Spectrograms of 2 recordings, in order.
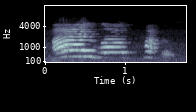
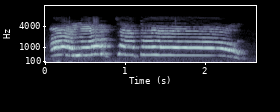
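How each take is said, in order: First: Slow, even statement read; declarative example. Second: Sung out, much higher, louder and very slow; exclaimed. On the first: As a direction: say it as a plain fact, slowly. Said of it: "That's a declarative sentence". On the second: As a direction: belt "I love tacos!" with big joy. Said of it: "end in an exclamation point". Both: Shown as a demonstration.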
